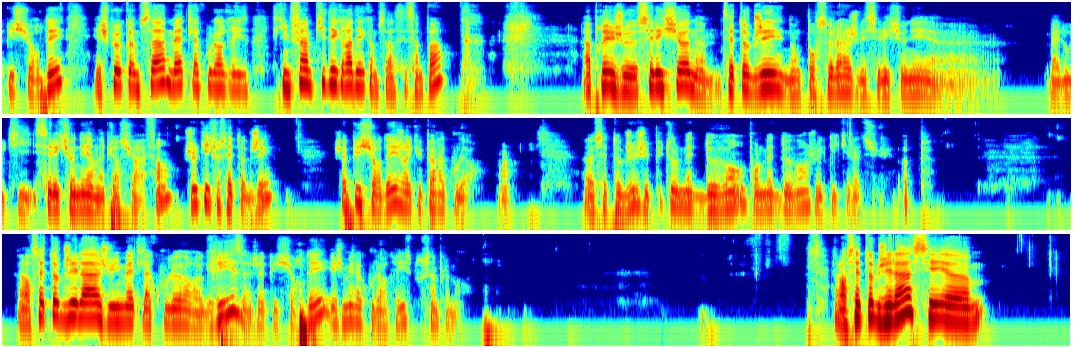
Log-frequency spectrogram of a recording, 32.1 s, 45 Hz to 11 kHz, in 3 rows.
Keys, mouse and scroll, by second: 0.3 d, 2.1 click, 11.7 F1, 12.3 click, 14.0 d, 15.1 click, 15.9 F1, 19.3 click, 21.1 click, 24.3 d, 25.0 click, 26.1 F1.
